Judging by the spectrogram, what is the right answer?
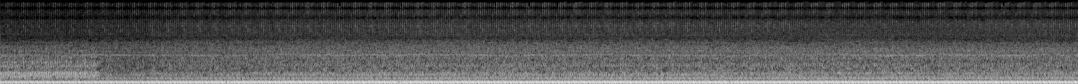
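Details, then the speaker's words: P38 Range Rover V8 idling on LPG after switching over from petrol; the gas injectors make a distinct sound, with a smooth, even low rumble and no misses or knocks. A light gas smell is being traced. Normal idle. "We're on gas now. So you can hear those injectors make a distinct sound that's a bit different to normal ones."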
